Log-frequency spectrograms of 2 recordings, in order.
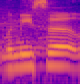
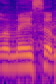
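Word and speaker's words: Lamesa: Lameisa, La Mesa, Lameisa, Lameisa, Lameisa. I butchered this so many times and I you know, I talked with y'all prior.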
